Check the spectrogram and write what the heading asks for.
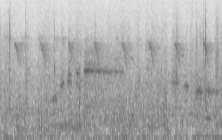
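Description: A bird calling with a steady series of short notes, each falling in pitch, repeated about every half second.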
